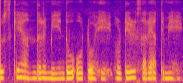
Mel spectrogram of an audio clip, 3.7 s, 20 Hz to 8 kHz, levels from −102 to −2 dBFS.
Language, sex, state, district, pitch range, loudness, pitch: Hindi, female, Arunachal Pradesh, Longding, 195-210 Hz, -16 LUFS, 200 Hz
